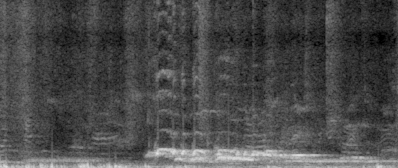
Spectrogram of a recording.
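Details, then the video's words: Local zebra dove with a loud voice gives one long, bubbling cooing phrase that slowly fades and falls, preceded by low background noise and a soft earlier coo. "PERKUTUT LOKAL SUARA BESAR"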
